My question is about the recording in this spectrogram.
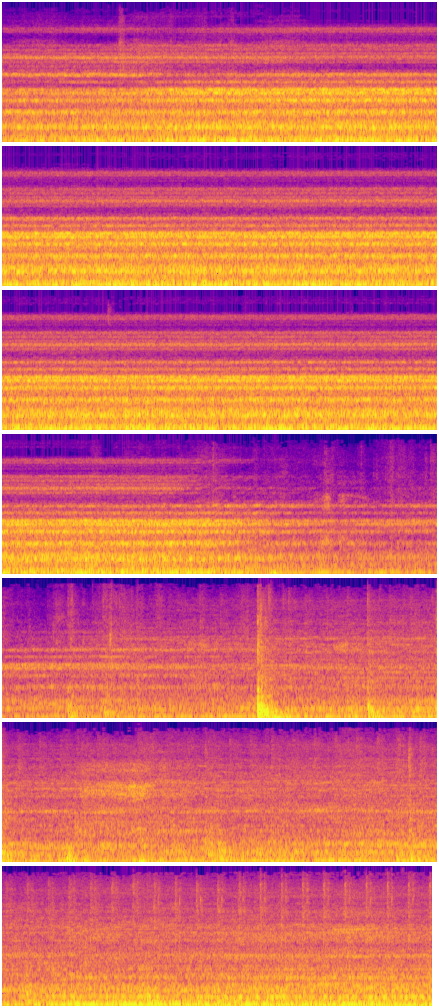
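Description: A steady machine hum with a high whine of several even tones, which cuts out about halfway through. A single sharp knock follows, then a low rumble with a few light knocks.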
